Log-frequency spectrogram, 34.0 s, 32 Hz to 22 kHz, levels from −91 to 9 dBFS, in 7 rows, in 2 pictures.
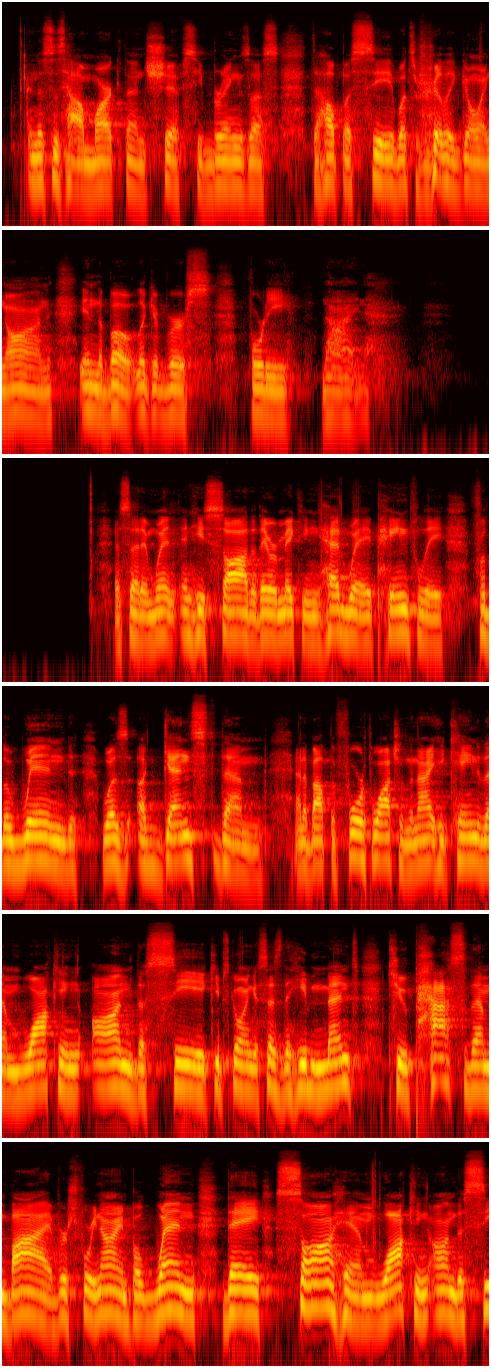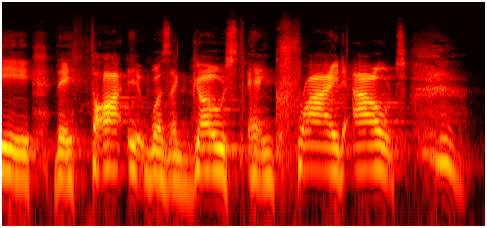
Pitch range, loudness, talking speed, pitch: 110-140 Hz, -28 LUFS, 160 wpm, 125 Hz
